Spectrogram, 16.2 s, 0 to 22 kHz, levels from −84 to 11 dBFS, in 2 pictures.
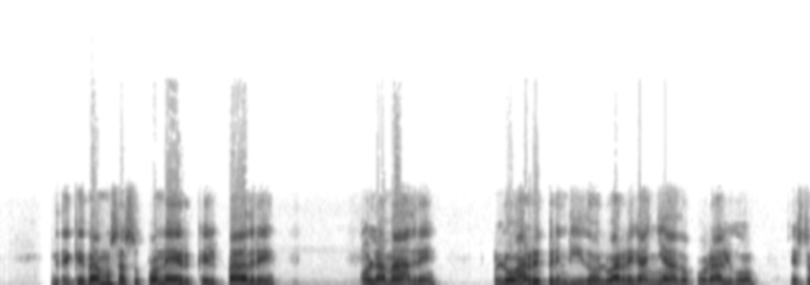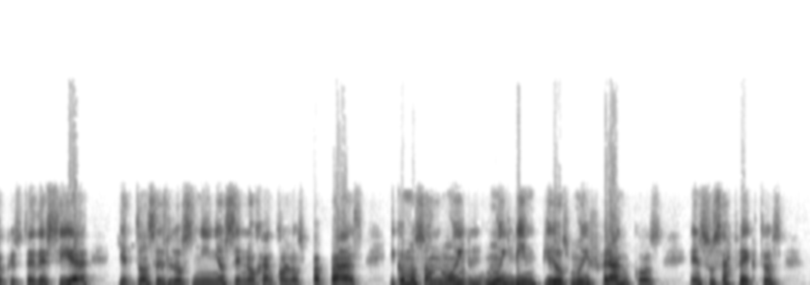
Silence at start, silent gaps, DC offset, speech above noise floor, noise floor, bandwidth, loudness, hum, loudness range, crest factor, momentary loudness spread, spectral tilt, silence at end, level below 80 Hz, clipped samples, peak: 0.5 s; none; under 0.1%; 53 dB; -66 dBFS; 9.8 kHz; -14 LUFS; none; 3 LU; 14 dB; 11 LU; -5.5 dB/octave; 0.3 s; -62 dBFS; under 0.1%; 0 dBFS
